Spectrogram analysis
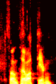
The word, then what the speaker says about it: San Sebastián: How do you pronounce that? Sebastian? San Sebastián.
